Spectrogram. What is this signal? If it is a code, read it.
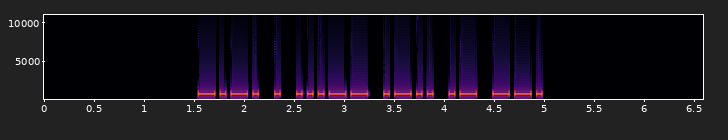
Morse code, heard as a keyed tone, about 22 wpm, 700 Hz. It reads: CE3LAG
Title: DXCC-100 Call Signs - 6 Characters - 22wpm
